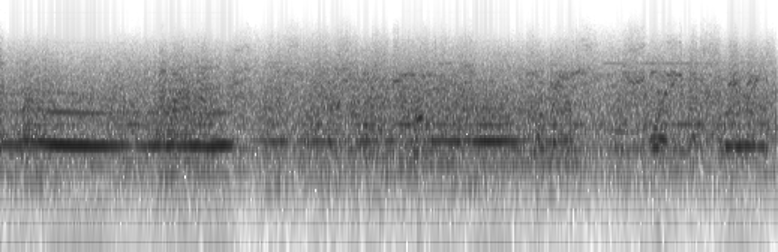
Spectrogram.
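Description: Radio receiver static with several steady heterodyne whistles sliding in and out, the strongest one fading about three seconds in, and faint garbled voices of distant stations mixed into the hiss.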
